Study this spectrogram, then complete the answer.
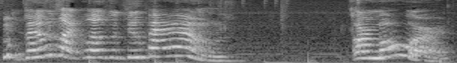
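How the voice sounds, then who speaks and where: A woman's voice: extremely high pitch, sing-song, slow pace, pushed and bright. A woman in casual conversation, chewing while talking. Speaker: mukbang co-host. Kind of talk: casual chat. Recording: echoey room, distant mic, faint music.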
